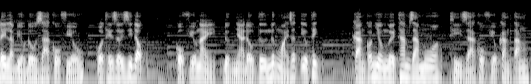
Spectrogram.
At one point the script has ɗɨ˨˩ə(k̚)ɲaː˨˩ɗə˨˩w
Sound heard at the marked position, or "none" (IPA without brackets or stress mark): k̚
